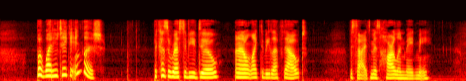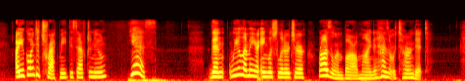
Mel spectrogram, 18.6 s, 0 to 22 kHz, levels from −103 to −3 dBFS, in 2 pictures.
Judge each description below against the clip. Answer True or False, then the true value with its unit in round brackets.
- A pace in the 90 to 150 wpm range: False (160 wpm)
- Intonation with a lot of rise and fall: True (5.8 semitones)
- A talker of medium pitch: False (210 Hz)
